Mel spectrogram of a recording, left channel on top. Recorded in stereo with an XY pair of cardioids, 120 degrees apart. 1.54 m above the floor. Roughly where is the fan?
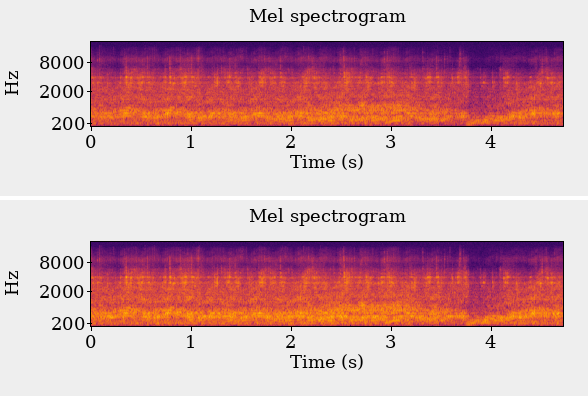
Ahead.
